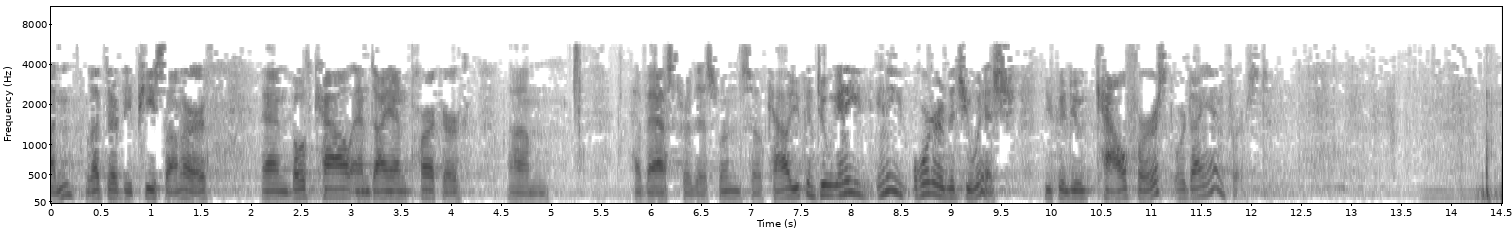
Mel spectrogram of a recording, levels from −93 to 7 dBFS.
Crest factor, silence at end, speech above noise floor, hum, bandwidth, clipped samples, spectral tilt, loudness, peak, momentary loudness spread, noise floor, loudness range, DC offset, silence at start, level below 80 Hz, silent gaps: 20 dB; 0 s; 25 dB; none; 5.8 kHz; under 0.1%; -9 dB/octave; -30 LUFS; -10 dBFS; 17 LU; -54 dBFS; 6 LU; under 0.1%; 0 s; -74 dBFS; none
